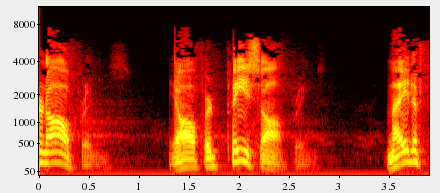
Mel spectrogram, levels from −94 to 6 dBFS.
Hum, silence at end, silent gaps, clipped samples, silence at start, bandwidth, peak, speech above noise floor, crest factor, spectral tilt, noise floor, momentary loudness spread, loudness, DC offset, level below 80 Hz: none; 0.1 s; none; under 0.1%; 0 s; 7.8 kHz; -2 dBFS; 49 dB; 16 dB; -5 dB/octave; -66 dBFS; 19 LU; -17 LUFS; 0.2%; -58 dBFS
